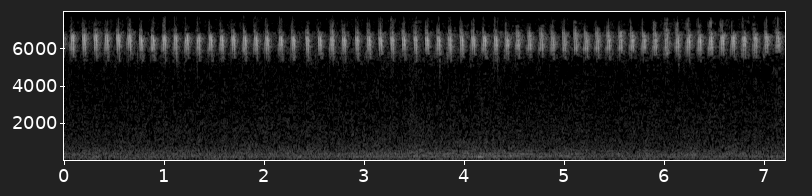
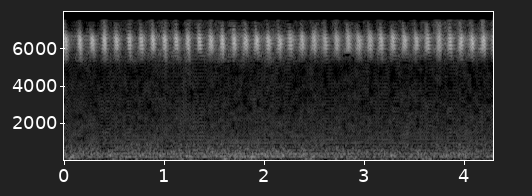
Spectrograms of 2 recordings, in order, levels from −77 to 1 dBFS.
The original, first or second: first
